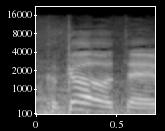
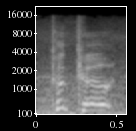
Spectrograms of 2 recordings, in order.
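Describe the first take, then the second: First: It is said with an Italian accent. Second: It is said with a British accent. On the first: "if it was Italian" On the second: "if it was British"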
